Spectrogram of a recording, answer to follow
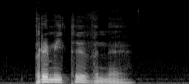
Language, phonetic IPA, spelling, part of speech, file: Polish, [ˌprɨ̃mʲiˈtɨvnɨ], prymitywny, adjective, Pl-prymitywny.ogg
